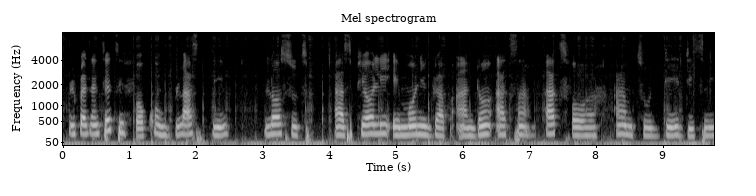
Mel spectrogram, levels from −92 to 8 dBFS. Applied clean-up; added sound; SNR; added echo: none; Writing; 12 dB; none.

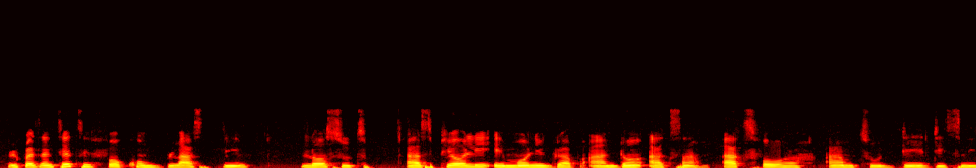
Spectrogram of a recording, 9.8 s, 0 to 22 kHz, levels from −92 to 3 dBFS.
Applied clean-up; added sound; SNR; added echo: none; none; none; none.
